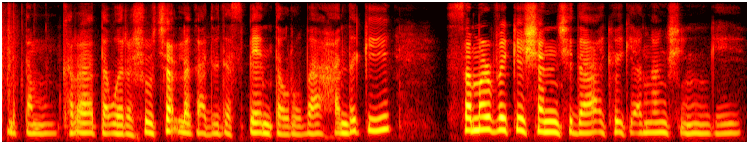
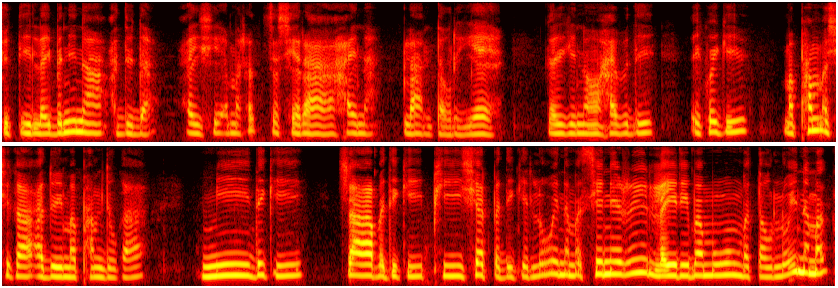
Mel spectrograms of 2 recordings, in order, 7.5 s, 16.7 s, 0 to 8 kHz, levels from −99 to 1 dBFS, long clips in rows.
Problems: none marked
